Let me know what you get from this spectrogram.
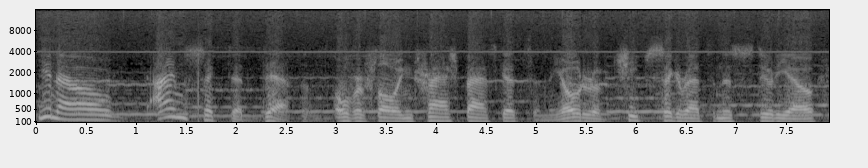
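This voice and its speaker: An actor playing a jaded, grandiose American soap-opera radio host, narrating with theatrical, sardonic, drawn-out delivery on an old tape. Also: male voice, on the low side, sing-song, narrow, tinny audio. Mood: wearily sardonic. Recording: phone-thin old radio tape, music behind.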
